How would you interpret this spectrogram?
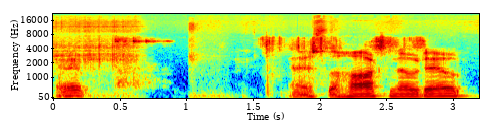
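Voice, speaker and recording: A man chatting casually as a player in a tabletop game, blunt and quick to swear. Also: fairly low pitch, steady tone, a little hiss or hum.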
